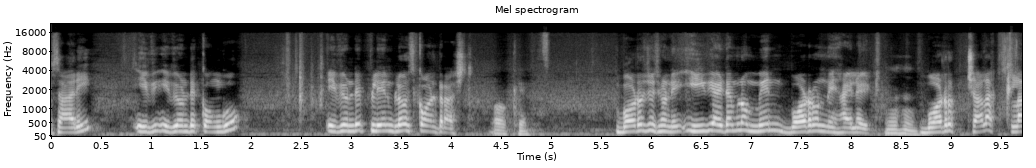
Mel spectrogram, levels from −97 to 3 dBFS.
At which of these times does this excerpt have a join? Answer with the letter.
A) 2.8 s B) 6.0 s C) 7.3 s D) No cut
D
